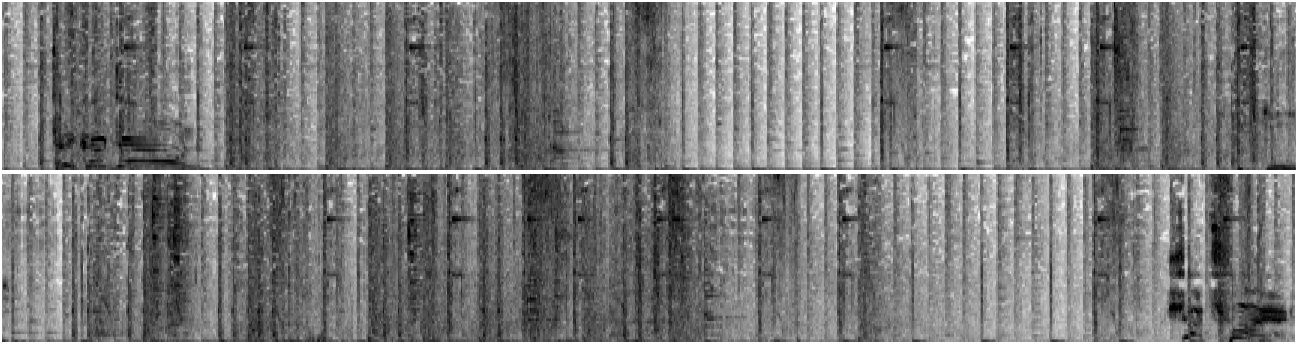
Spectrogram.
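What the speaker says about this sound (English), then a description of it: "Shots fired!" Heavy gunfire in The Precinct police game: dense bursts of shots and rapid automatic fire run almost continuously, with brief pauses, while voices call out over the shooting.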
